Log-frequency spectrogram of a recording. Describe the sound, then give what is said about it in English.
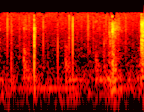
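A door is opened to answer a visitor, giving a faint series of clicks and light knocks from the latch and handle, irregular and quiet. “There's somebody at the door. Oh, I'll answer it, Chief.”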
